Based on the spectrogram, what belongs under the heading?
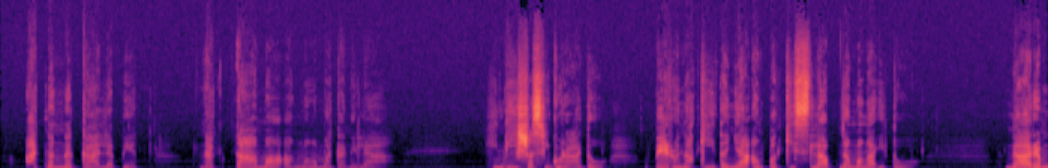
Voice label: Tagalog (Dramatic, Emotional)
